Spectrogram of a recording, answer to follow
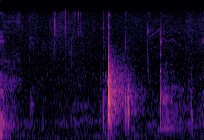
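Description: A chef's knife knocking on a wooden cutting board while a red bell pepper is cut: a few short, sharp knocks about a second in, otherwise quiet.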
